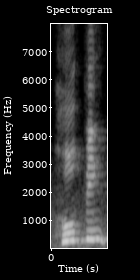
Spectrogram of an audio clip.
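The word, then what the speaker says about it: whooping: आपको खसरा निकल आता हपिंग कफ हपिंग बेटा इसको डब्लू को साइलेंट करना एज के साथ हूपिंग कफ आपको काली खांसी लग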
